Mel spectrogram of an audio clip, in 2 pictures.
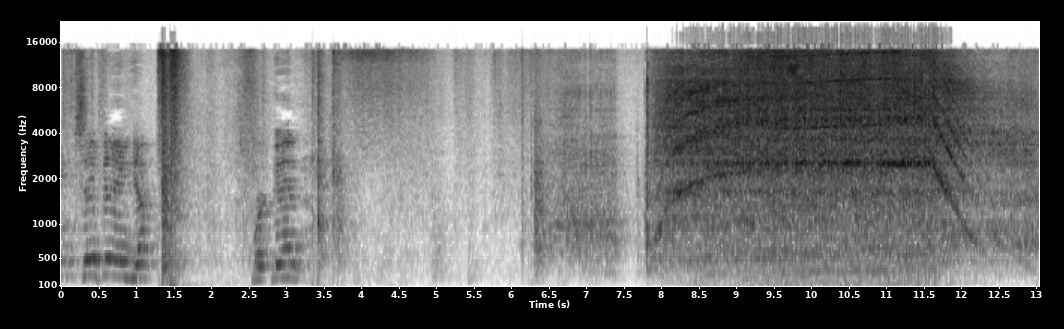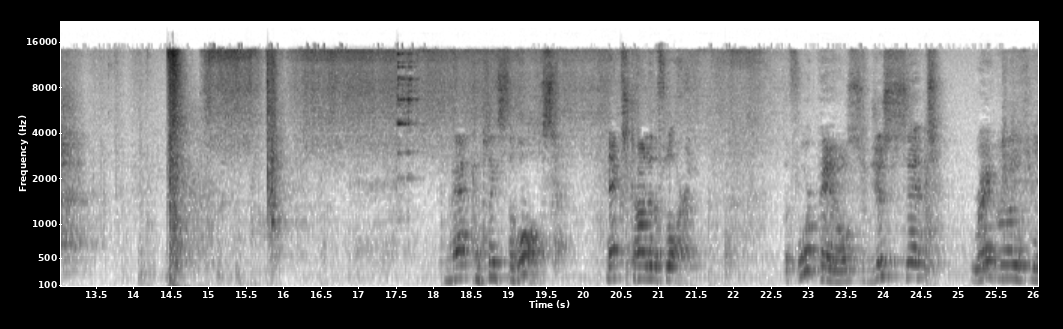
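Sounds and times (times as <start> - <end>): power saw cutting wood: 6.4 - 13.4.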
